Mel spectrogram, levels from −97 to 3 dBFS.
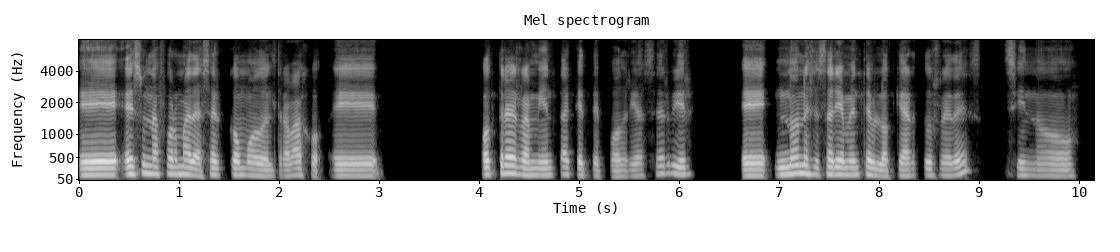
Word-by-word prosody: eh, 140 +1 +8
es 155 +3 +4
una 160 -3 +1
forma 155 -1 0
de 140 - +5
hacer 140 +3 -3
cómodo 135 -3 +1
el 120 0 -6
trabajo. 130 +3 -5
Eh, 125 0 0 1.0
otra 170 +4 +3
herramienta 140 0 -1
que 135 -3 -3
te 125 - -10
podría 115 +2 -7
servir, 160 +1 -5 0.4
eh, 130 0 +3
no 155 +4 +3
necesariamente 150 -2 +2
bloquear 125 0 -2
tus 135 -1 -6
redes, 150 - -5 0.2
sino 125 -2 -7
140 Hz, 135 wpm, -22 LUFS, 125-150 Hz, 1.0 s, eh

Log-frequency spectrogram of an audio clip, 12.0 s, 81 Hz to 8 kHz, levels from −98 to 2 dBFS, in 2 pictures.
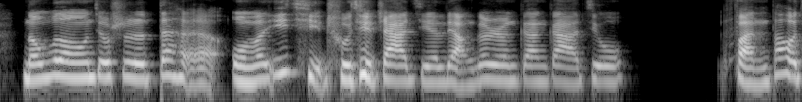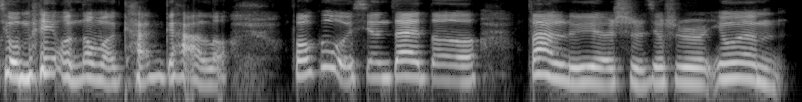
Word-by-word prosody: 能 230 0 +3
不 265 - +3
能 245 -1 +5
就 245 -1 +4
是 245 -2 +3
带 265 +4 -1 0.2
啊， 185 0 -4
我 210 - +4
们 215 +3 +2
一 300 - +3
起 310 -4 -1
出 220 - +3
去 265 +4 +7
炸 215 -3 +5
街， 205 -1 -5
2 195 -4 0
个 220 +2 -1
人 215 -1 -1
尴 205 -1 -4
尬， 200 -2 -1
就 205 +2 -6 0.7
反 190 +1 +3
倒 285 +2 +2
就 250 +1 +4
没 260 +7 +2
有 255 -5 -3
那 240 +3 -3
么 210 -5 -4
尴 250 +5 -6
尬 235 +2 -3
了。 180 0 -8 0.5
包 265 +1 -1
括 390 +5 -5
我 - - -4
现 240 +1 -8
在 255 0 +1
的 215 -2 -6 0.4
伴 275 -5 +1
侣 195 0 -1
也 185 -2 -1
是， 185 -1 -7
就 195 +1 -4
是 190 -1 -2
因 230 +1 -1
为， 230 -2 -2
嗯， 185 -5 -7
225 Hz, 225 characters per minute, -24 LUFS, 200-245 Hz, 0.7 s, 去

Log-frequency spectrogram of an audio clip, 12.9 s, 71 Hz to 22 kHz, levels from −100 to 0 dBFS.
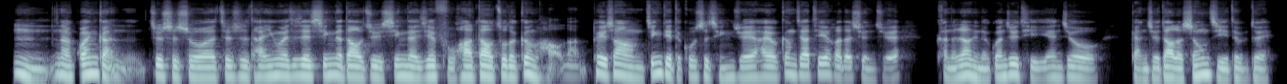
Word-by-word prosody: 嗯， 115 -10 -2
那 140 -3 +1
观 140 +4 +3
感 135 -5 +1
呢， - - -15 0.2
就 135 - +1
是 125 0 +1
说， 115 0 +2
就 120 +2 -2
是 120 0 -3
它 120 +2 -1
因 125 +2 -1
为 130 -1 +2
这 130 +1 -3
些 130 -1 +3
新 135 +2 0
的 130 -2 +2
道 125 -1 +5
具， 115 0 -2
新 130 +4 0
的 125 -2 +3
一 - - -3
些 125 +2 +2
服 115 -4 -5
化 125 -1 +4
道 125 0 +5
做 130 +3 0
得 120 - +2
更 140 -1 +2
好 - - -5
了， - - -11
配 145 -3 +3
上 130 -6 +2
经 150 +7 0
典 140 -4 +2
的 110 - -7
故 125 +3 -6
事 120 0 -2
情 115 0 -5
节， 120 +1 +1
还 125 - 0
有 120 - +3
更 145 +5 -4
加 135 -1 +3
贴 145 +2 -1
合 125 -3 -2
的 115 - +1
选 115 -2 -6
角， 100 - -11 0.5
可 - - -8
能 110 +2 -3
让 135 0 +3
你 - - -1
的 105 -1 -3
观 125 +4 -1
剧 140 +1 +2
体 115 -5 -7
验 115 0 -5
就 110 -4 -2 0.3
感 100 - -5
觉 110 +1 -2
到 120 +1 +5
了 105 - +3
升 135 +7 +2
级， 115 -7 -1
对 110 - -4
不 100 - -9
对？ 105 -1 -5
125 Hz, 315 characters per minute, -25 LUFS, 115-130 Hz, 0.5 s, 道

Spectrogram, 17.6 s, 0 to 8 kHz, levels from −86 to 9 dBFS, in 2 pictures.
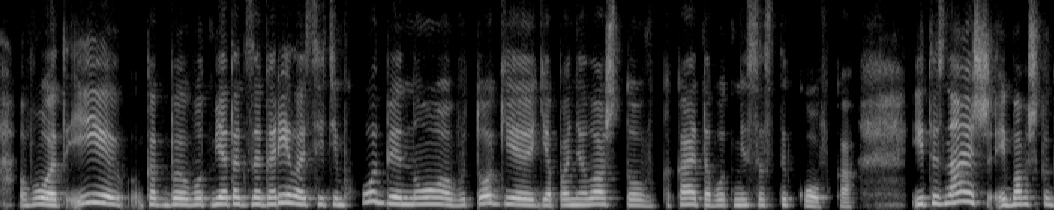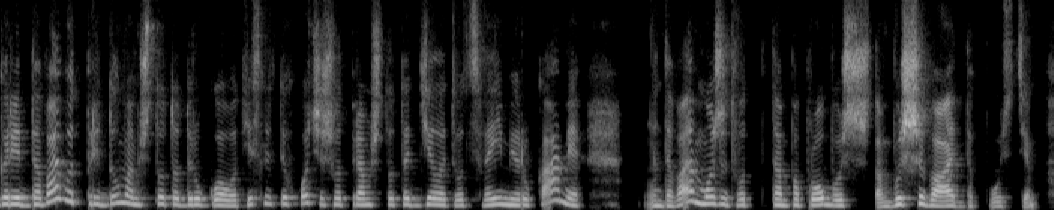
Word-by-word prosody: Вот, 220 0 +3
и, 280 -5 +3
э, - - -14
как 240 -2 -1
бы 235 +1 +3
вот 235 0 -2
я 245 0 +5
так 250 -2 +1
загорелась 250 0 +2
этим 235 -1 -2
хобби, 295 +1 +1
но 245 0 +2
в 210 - -6
итоге 250 -2 +2
я 215 0 -1
поняла, 225 +2 +1
что 215 -3 -4
в 185 - -11
какая-то 230 +2 -1
вот 210 +1 -5
несостыковка. 215 -6 -3 0.5
И 245 - 0
ты 280 +3 -1
знаешь, 320 +3 +2
и 220 - -2
бабушка 245 +1 -1
говорит: 250 +1 +3
"Давай 330 - +1
вот 350 -3 -3
придумаем 260 +2 -2
что-то 240 +1 -2
другое. 225 -2 0
Вот 195 +1 -3
если 240 +3 -5
ты 255 0 -4
хочешь 250 -3 -4
вот 235 0 -4
прям 225 -2 -1
что-то 230 +1 -4
делать 220 0 -1
вот 205 0 -4
своими 225 +2 0
руками, 220 - -3 0.5
давай, 190 - -1
может, 265 -5 +1
вот 215 0 -4
ты 220 - -41
там 220 -2 0
попробуешь 215 -1 +1
там 155 +2 -4
вышивать, 205 -8 +5
допустим". 170 -1 -10
235 Hz, 180 wpm, -24 LUFS, 215-250 Hz, 0.5 s, я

